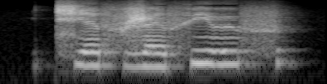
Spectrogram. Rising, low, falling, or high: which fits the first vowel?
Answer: low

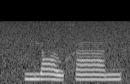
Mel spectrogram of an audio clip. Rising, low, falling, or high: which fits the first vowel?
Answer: falling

